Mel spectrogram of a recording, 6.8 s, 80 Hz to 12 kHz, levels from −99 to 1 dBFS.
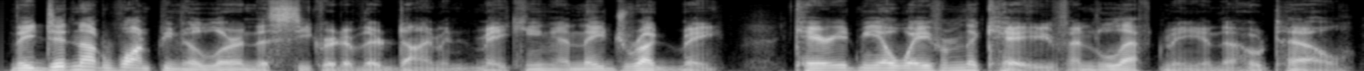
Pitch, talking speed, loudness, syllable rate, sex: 90 Hz, 255 wpm, -20 LUFS, 5.6 syllables/s, male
